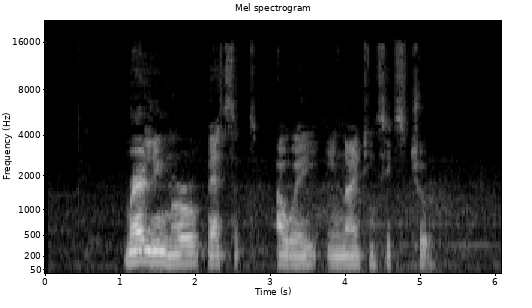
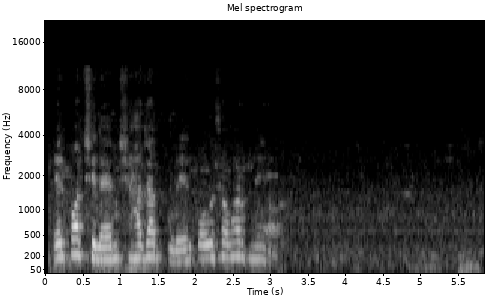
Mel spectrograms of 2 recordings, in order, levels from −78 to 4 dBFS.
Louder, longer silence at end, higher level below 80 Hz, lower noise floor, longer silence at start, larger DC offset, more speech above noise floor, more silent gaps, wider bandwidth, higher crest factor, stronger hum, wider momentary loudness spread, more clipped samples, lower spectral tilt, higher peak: about the same, -22 LUFS vs -22 LUFS; first, 0.9 s vs 0.1 s; second, -60 dBFS vs -50 dBFS; first, -58 dBFS vs -53 dBFS; first, 1.05 s vs 0.1 s; neither; first, 36 dB vs 31 dB; neither; first, 16 kHz vs 11.5 kHz; about the same, 20 dB vs 22 dB; neither; first, 21 LU vs 14 LU; neither; second, -6 dB/octave vs -8.5 dB/octave; about the same, -4 dBFS vs -2 dBFS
